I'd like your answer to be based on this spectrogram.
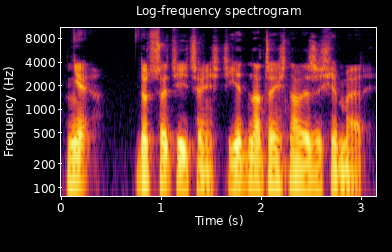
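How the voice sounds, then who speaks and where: A man's voice: on the low side, normal speed, close to an everyday voice. A man voicing a calculating, ironic male thief in an audiobook, speaking with raised, eager intensity. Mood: scheming.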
